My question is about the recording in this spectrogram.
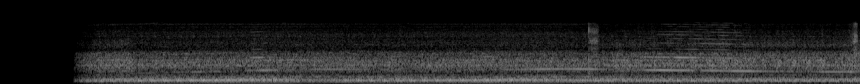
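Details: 2011 Ford 6.7L Powerstroke diesel pickup running with a steady whine over the engine rumble; the whine seems to come from somewhere underneath, not the tailpipe; cause unknown.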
